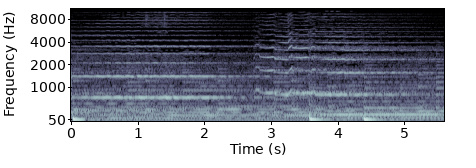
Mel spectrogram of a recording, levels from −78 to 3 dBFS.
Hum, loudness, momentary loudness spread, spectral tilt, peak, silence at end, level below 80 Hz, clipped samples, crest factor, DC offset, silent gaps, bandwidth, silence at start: none; -20 LUFS; 5 LU; -5.5 dB/octave; -2 dBFS; 0 s; -24 dBFS; under 0.1%; 16 dB; under 0.1%; none; 11 kHz; 0 s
